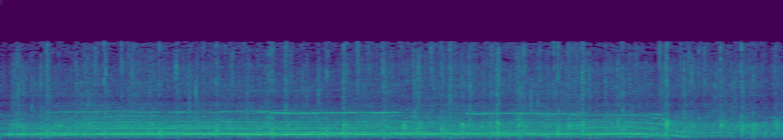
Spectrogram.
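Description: An audience applauds and cheers steadily, dense clapping mixed with sustained shouts and whoops that stay loud throughout before easing slightly near the end.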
